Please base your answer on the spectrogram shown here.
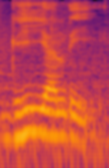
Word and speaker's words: Giyanti: lokasi penandatanganan perjanjian yakni di desa Janti dalam pelafalan Belanda ia tersebut sebagai Giyanti dengan secara tertulis ia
